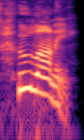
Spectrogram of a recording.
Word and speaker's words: Chulane: is Gitrog, Corvold, and Chulane, or Hullen, if Morgan's going to make me say it correctly. The correct pronunciation is Hulani. Yeah. Okay, thanks. I'll keep saying Chulane, okay?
